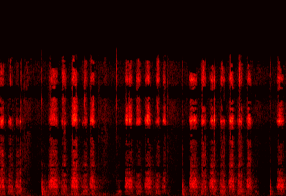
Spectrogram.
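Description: A scratch-off lottery ticket's coating being scraped off with a coin-sized disc, in quick rasping strokes. The scratching comes in about four bursts, each roughly a second long, with short pauses between them.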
